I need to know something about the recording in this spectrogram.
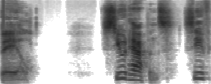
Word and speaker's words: Baal: Try saying baal instead of bale.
